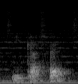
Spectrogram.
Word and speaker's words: caffè: C'est-à-dire que si vous voyez un mot avec un accent grave, vous devez le prononcer en insistant sur la dernière syllabe. Par exemple, il caffè, la città, la virtù, la verità.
